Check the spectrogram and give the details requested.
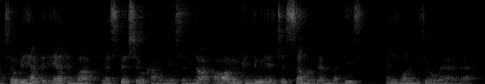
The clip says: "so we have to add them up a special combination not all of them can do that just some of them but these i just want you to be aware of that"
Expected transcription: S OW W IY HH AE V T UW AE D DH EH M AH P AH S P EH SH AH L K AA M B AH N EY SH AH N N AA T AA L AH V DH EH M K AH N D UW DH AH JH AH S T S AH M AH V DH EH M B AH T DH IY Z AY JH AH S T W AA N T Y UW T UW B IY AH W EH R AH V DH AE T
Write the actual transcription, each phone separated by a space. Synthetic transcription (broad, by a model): S OW W IY HH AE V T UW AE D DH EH M AH P AH S P EH SH AH L K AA M B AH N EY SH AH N N AA T AA L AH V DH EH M K AH N D UW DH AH JH AH S T S AH M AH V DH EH M B AH T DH IY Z AY JH AH S T W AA N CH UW T UW AH W EH R AH V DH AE T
